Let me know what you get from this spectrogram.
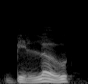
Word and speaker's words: below: In these dialogues, remember to pronounce the first E of below, beneath, beside, and between with the sound of the I in sit.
